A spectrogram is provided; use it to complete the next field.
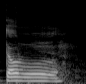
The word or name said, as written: dol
